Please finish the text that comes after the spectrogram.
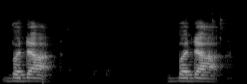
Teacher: you've got that glottal stopper at the end so it kind of like cuts the word off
